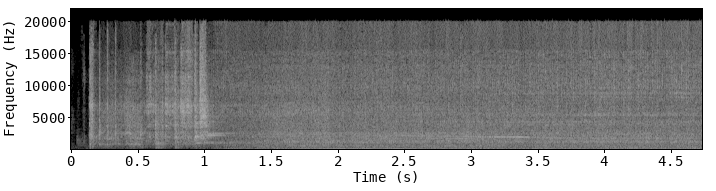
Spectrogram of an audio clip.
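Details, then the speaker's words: Buick LeSabre that sat a long time and wouldn't start, with exhaust back-pressure gauge fitted: catches quickly and settles to smooth steady idle; gauge stays in the green, catalytic converter good. "all right that's good this one stayed where it was supposed to stay so everything past this pressure gauge is good"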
